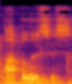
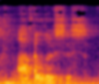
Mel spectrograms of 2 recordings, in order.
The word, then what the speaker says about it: Opelousas: Opelousas. Opelousas.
